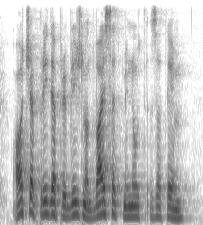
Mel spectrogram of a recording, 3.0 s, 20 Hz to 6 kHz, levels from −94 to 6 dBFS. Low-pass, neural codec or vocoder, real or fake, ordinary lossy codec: 5.4 kHz; none; real; none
